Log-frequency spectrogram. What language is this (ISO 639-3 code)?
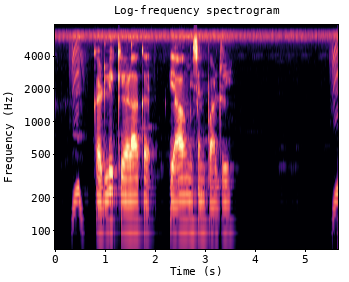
kan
